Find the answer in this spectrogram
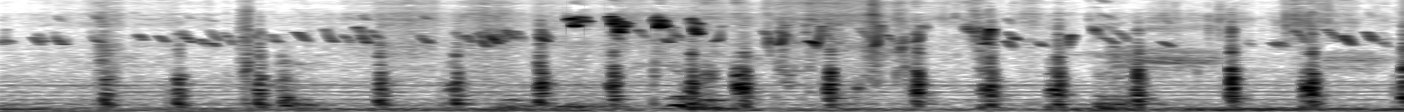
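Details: Aseel chicken chicks kept at home: a stream of high, thin, downward-slurred peeps repeated rapidly and unevenly, mixed with sharp tapping clicks and soft low clucks, over a steady low hum.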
